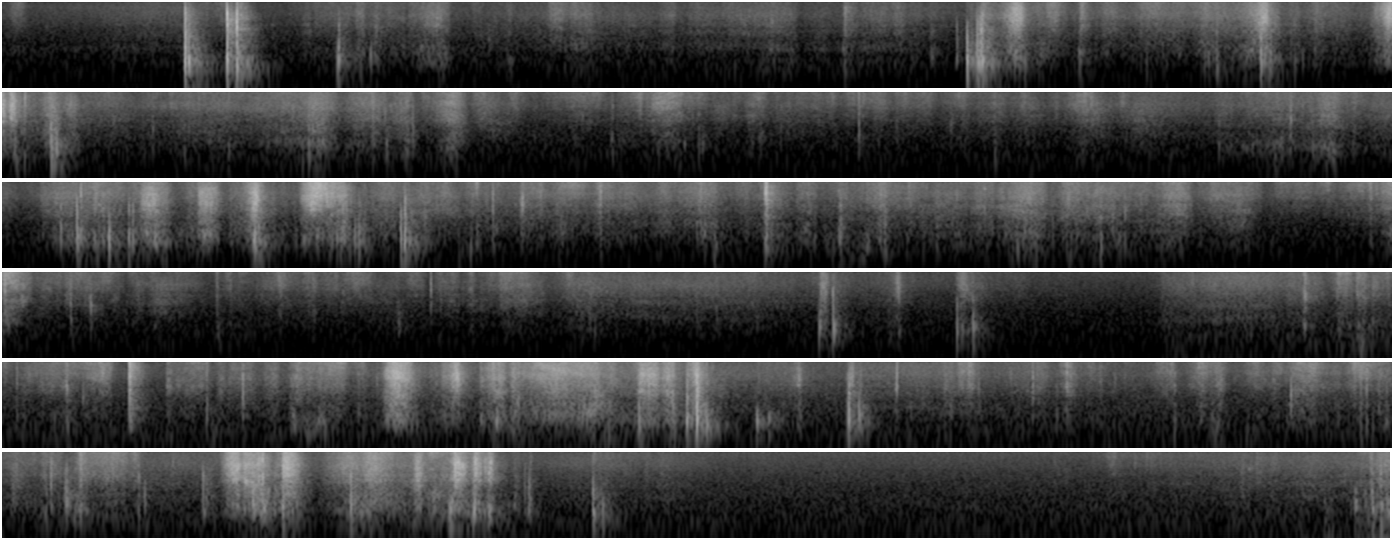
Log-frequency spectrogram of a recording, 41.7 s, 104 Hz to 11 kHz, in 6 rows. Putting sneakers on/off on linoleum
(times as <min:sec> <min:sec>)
0:00.9 0:01.9, 0:04.8 0:05.2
